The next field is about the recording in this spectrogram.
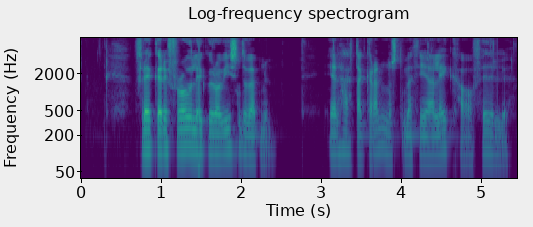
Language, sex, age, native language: Icelandic, male, 20-29, Icelandic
